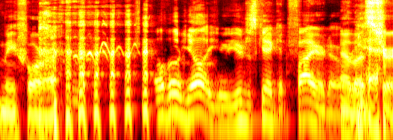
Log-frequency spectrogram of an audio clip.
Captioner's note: laughs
